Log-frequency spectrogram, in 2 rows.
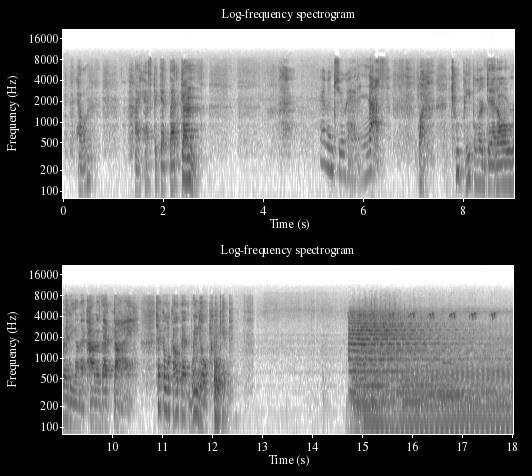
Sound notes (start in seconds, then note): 12.3 footsteps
